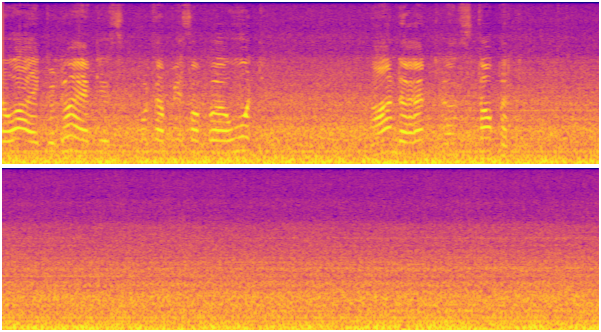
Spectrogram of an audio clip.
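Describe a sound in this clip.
A car engine hums and tyres roar steadily on a paved road.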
